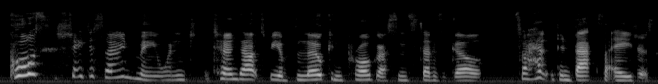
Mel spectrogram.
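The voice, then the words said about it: Put-on British accent. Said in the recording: “I'll do a little British accent for you.”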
